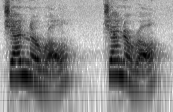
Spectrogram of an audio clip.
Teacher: my tongue is moving for the n and it's moving for the L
